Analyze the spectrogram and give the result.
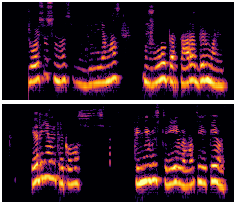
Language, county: Lithuanian, Kaunas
